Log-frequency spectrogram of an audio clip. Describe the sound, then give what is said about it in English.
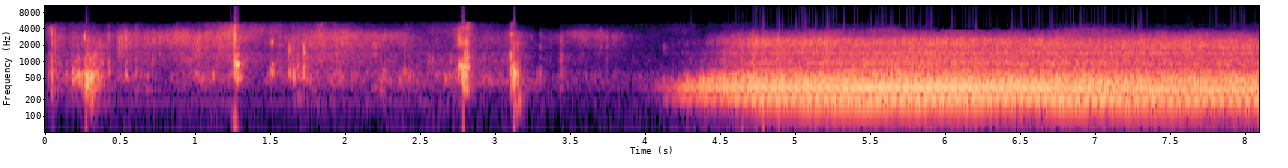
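A few seconds of scattered knocks and clatter, then the engine of a car driving in traffic comes in with a loud, steady, rumbling drone that holds constant to the end. “We got fouled up in traffic.”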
